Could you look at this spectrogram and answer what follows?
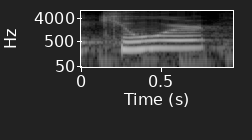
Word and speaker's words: cure: E ela pronuncia a palavra cure de uma maneira super correta. Esse U, e o U em inglês é muito difícil da gente pronunciar, porque a gente tem a vontade de fazer U, né? E na hora que você usa a palavra cure, ela tem um som diferente, ela tem um som de U, né, de Y quase.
